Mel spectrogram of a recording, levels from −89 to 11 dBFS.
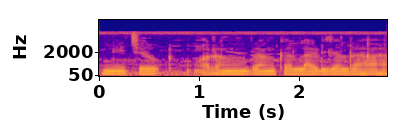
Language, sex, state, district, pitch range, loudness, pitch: Hindi, male, Jharkhand, Palamu, 120-125 Hz, -13 LUFS, 125 Hz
